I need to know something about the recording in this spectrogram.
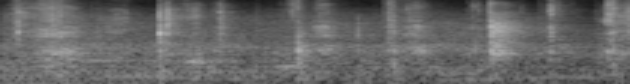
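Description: A small kitchen knife dicing red bell pepper strips on a plastic cutting board: irregular, uneven chopping taps as the blade hits the board, one louder tap near the end.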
